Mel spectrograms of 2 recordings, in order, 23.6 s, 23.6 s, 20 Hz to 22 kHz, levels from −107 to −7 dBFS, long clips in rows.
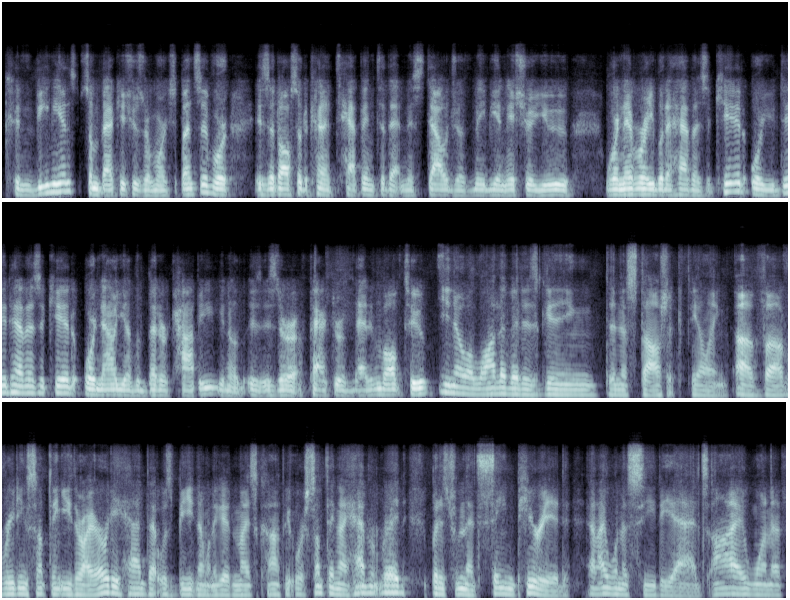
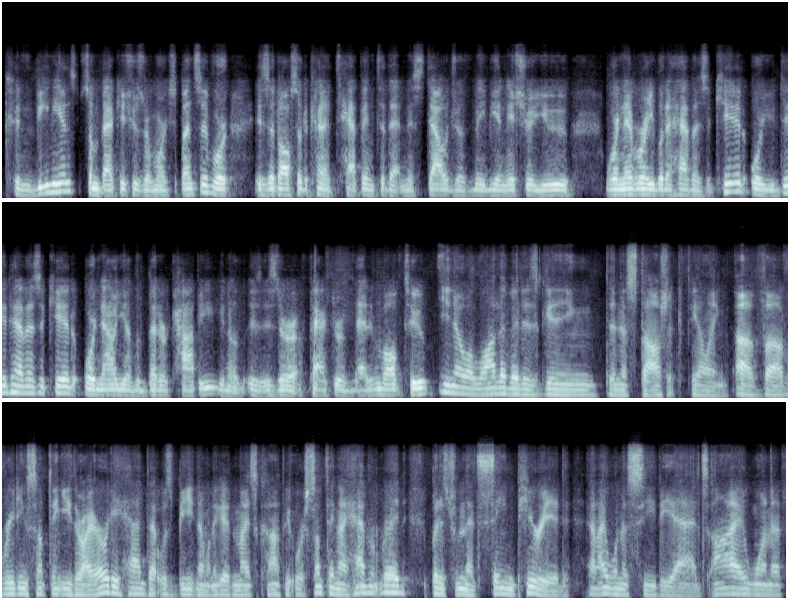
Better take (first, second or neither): neither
